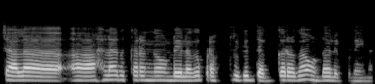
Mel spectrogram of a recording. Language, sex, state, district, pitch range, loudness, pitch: Telugu, female, Andhra Pradesh, Guntur, 185-200 Hz, -17 LUFS, 190 Hz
